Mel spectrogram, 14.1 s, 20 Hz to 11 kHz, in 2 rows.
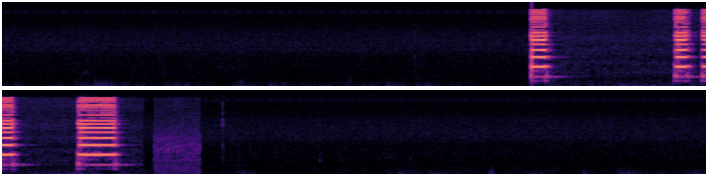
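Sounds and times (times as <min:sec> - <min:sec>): car horn honking: 0:05.3 - 0:09.0.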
